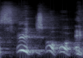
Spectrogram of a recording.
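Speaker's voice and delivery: calling out, relieved. Retold or imitated. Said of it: "Sabi ko".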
